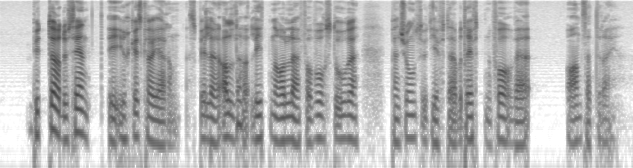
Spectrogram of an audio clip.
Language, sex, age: Norwegian, male, 29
